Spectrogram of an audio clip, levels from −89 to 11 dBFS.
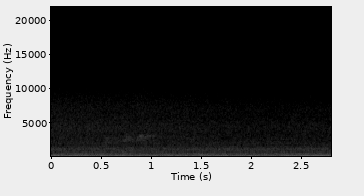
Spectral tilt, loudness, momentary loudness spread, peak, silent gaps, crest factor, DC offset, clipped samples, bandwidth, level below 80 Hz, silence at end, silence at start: -5 dB/octave; -60 LUFS; 2 LU; -46 dBFS; none; 10 dB; under 0.1%; under 0.1%; 15.5 kHz; -58 dBFS; 0 s; 0 s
